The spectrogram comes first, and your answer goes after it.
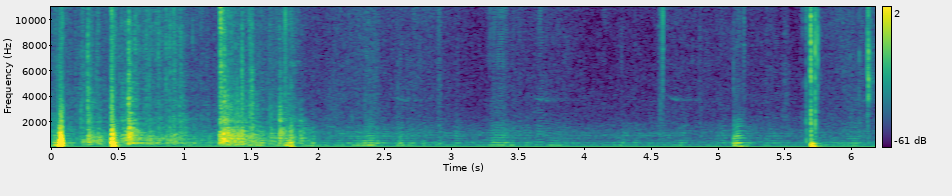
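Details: Requeened honey bee colony in June 2020, low droning hum of bees under repeated sharp knocks and rustling bursts, heaviest at the start, then thinning to a steady hum with occasional taps.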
